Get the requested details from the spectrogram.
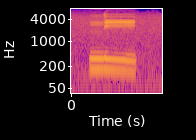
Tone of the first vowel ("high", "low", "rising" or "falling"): low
